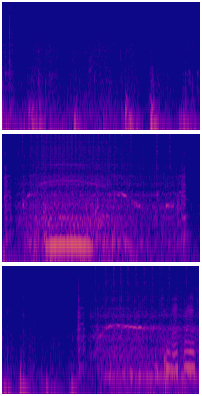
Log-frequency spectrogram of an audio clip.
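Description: A sewing machine quilts a Christmas quilt, running in loud, steady, fast bursts between pauses as fabric is pushed through, with a person talking over parts of it.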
